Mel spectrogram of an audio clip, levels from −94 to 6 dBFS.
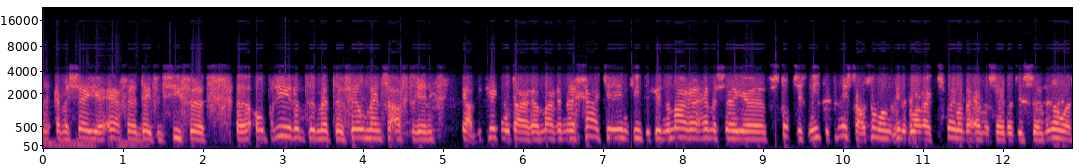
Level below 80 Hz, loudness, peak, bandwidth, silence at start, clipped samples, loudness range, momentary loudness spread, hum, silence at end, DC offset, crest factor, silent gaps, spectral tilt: -60 dBFS; -22 LUFS; -10 dBFS; 9 kHz; 0 s; under 0.1%; 1 LU; 4 LU; none; 0 s; under 0.1%; 14 dB; none; -5.5 dB/octave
